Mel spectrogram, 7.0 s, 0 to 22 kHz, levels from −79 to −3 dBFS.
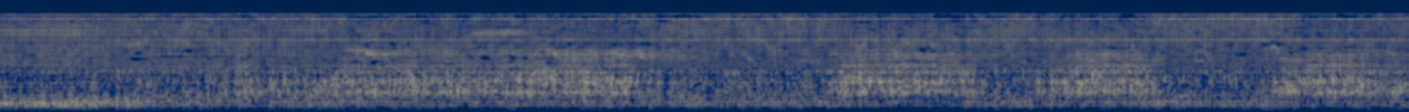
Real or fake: fake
